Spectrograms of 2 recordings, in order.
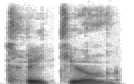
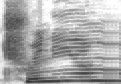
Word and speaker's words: tritium: Is it trinium or tritium? Tritium.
